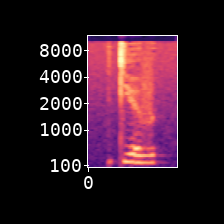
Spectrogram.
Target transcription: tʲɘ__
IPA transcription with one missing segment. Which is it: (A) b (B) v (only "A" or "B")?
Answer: B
